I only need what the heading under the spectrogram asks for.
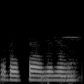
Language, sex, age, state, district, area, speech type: Bodo, female, 18-30, Assam, Baksa, rural, conversation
